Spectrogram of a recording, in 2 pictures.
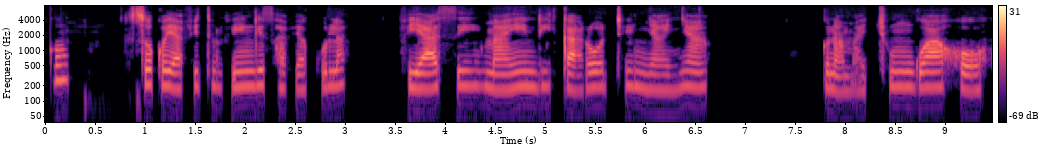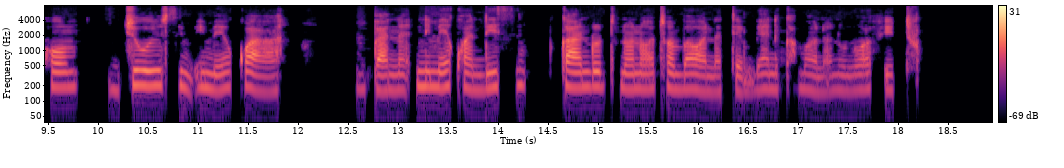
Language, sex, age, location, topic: Swahili, female, 25-35, Nakuru, finance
